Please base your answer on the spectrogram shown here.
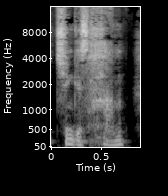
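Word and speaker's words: Genghis Khan: was the absolute classic example of this uh Genghaskhan. The correct way to pronounce it is Chingish Khan.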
